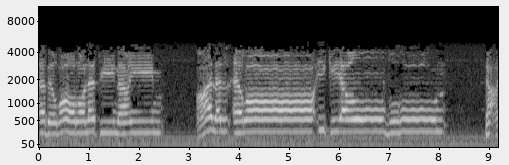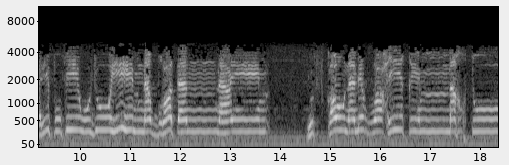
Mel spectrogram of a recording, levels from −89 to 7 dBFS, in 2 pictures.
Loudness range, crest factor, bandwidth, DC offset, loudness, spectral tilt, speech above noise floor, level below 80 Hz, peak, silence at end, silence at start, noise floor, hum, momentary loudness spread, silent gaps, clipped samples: 7 LU; 16 dB; 4.9 kHz; under 0.1%; -18 LUFS; -9.5 dB/octave; 24 dB; -44 dBFS; -4 dBFS; 0 s; 0 s; -42 dBFS; none; 12 LU; none; under 0.1%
